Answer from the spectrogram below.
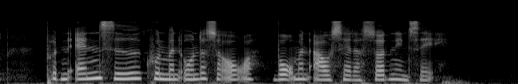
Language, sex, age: Danish, female, 28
